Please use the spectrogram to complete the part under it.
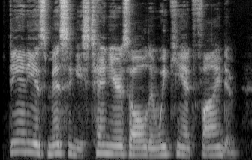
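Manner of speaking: ordinary delivery, nothing marked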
